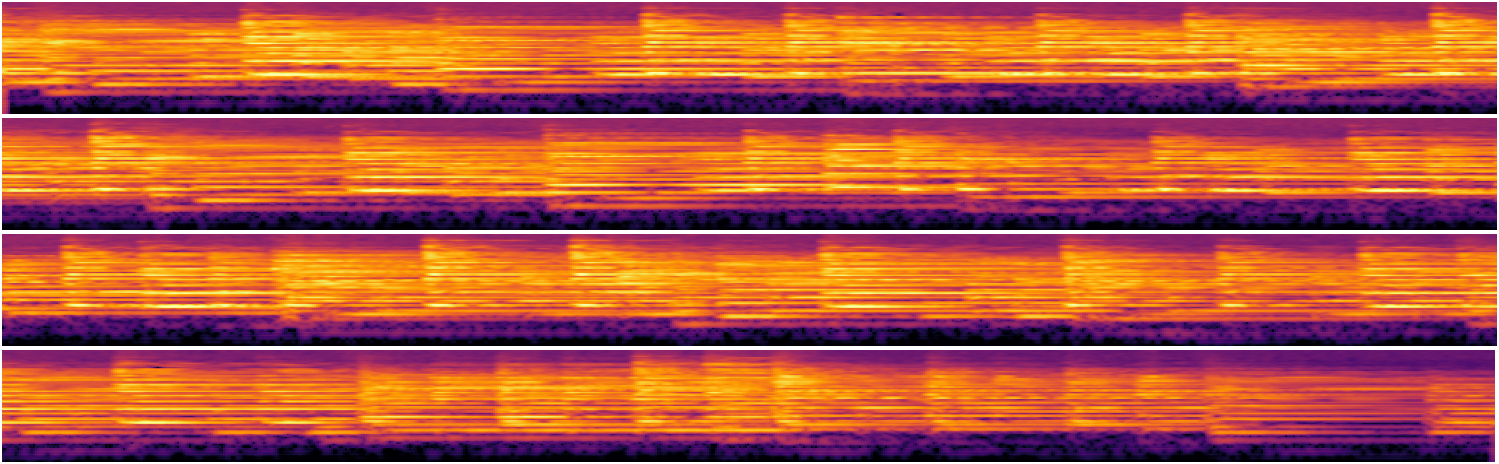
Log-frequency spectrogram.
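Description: Piano music playing chords with a melody over them, fading out near the end.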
